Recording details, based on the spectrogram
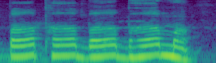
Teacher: पवर्ग में आपके दोनों होंठ एक दूसरे को स्पर्श करते हैं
